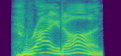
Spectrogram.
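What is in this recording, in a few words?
right on, male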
